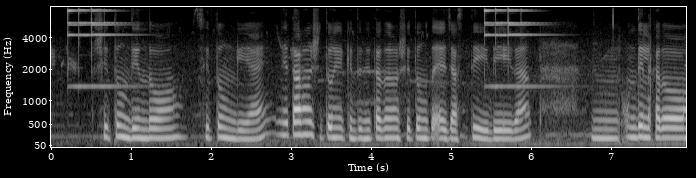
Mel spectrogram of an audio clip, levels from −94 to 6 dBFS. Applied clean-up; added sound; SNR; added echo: none; Bell; 11 dB; none.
